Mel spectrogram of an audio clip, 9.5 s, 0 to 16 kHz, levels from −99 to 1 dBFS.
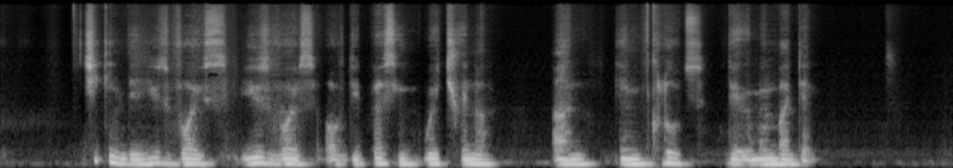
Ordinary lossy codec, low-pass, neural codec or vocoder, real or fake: MP3, 96 kbps; 14.4 kHz; autoencoder, 48 kHz, 32 numbers a frame, DAC-VAE, trained on Japanese speech; fake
